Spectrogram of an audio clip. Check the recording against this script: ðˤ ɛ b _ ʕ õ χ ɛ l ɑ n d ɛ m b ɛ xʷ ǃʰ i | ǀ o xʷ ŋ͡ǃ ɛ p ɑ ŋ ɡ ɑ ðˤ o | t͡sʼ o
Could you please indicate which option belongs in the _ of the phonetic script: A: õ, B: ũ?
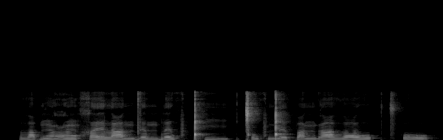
A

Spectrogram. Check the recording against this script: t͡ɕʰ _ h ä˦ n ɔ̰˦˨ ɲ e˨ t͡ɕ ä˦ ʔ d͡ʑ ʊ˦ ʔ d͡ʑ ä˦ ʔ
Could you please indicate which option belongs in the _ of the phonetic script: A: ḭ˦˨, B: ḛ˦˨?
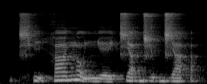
A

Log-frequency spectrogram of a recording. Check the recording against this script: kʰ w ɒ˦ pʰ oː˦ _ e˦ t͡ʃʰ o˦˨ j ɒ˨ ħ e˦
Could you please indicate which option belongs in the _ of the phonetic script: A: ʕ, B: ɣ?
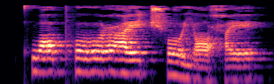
A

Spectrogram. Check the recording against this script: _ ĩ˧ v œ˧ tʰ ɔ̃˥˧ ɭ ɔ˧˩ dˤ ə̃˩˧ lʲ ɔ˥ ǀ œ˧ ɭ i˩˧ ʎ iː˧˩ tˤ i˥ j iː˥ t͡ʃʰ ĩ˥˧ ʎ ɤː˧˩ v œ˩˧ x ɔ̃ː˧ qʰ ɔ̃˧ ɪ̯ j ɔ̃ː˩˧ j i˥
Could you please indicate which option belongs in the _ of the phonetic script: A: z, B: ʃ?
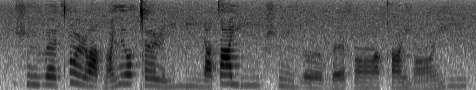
B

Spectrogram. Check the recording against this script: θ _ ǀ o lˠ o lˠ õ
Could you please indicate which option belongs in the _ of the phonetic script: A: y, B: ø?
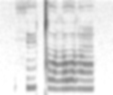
A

